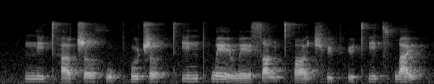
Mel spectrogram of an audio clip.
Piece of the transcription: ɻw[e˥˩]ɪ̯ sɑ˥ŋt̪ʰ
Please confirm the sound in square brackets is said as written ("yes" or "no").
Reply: no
